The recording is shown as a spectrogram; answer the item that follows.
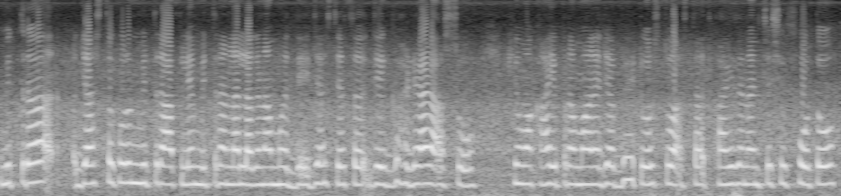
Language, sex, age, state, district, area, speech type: Marathi, female, 18-30, Maharashtra, Ratnagiri, urban, spontaneous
